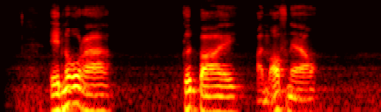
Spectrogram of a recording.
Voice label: Goodbye I'm off now, Cook Islands Language; CILW 2022; Cook Islands Language Week; 2022 Pacific Language Weeks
